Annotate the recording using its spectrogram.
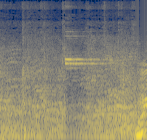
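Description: A referee's whistle blows a short blast.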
